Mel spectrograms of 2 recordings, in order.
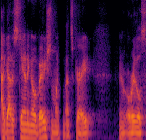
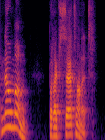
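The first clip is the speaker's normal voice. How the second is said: put-on affable Irish accent, higher; 6 semitones higher than usual. Telling an Irish joke, the speaker voices the son answering his mum: affable Irishman voice. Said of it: "And the affable Irishman".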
